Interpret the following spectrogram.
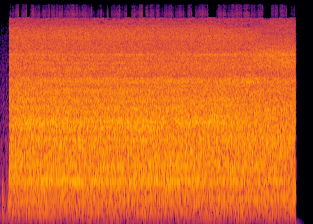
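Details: Hair dryer that was barely blowing air, after clogged intake filter screen cleaned: steady even air rush with constant motor whirr, no rattle or labouring; full airflow restored.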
